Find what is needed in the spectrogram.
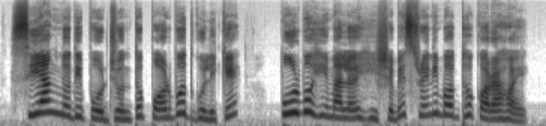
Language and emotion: Bengali, neutral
